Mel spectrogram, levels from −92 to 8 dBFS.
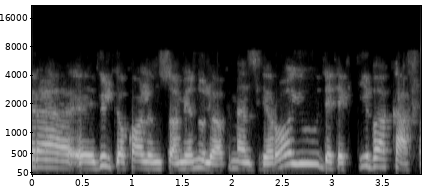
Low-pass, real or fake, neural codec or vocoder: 7.2 kHz; real; none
